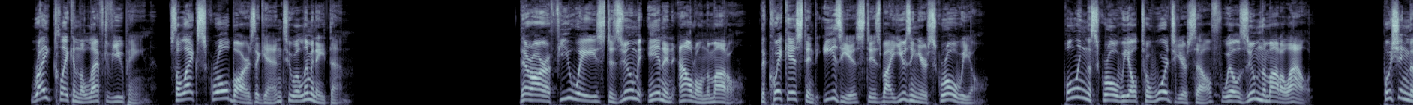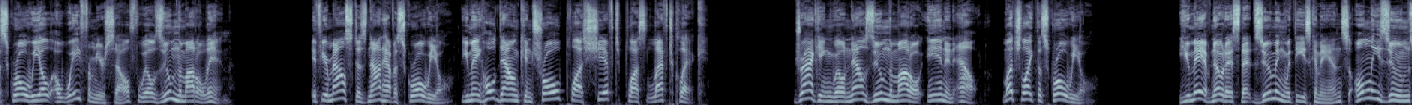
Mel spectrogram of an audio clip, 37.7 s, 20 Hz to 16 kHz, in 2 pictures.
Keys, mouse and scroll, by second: 2.0 right click, 5.4 click, 12.2 middle click, 12.5 middle click, 13.7 middle click, 13.7-14.5 scroll down 2, 14.5 middle click, 14.8-16.9 scroll down 3, 15.7-17.5 middle drag, 18.0-20.6 scroll up 6, 18.1-19.4 middle drag, 19.8 middle click, 20.6-21.9 middle drag, 30.3-32.1 ctrl+shift+drag, 32.8-36.0 ctrl+shift+drag.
